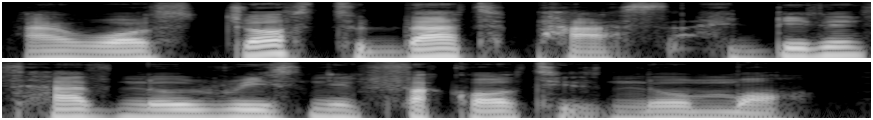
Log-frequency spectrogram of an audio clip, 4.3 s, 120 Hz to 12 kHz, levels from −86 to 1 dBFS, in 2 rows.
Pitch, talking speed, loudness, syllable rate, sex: 115 Hz, 195 wpm, -23 LUFS, 4.5 syllables/s, male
